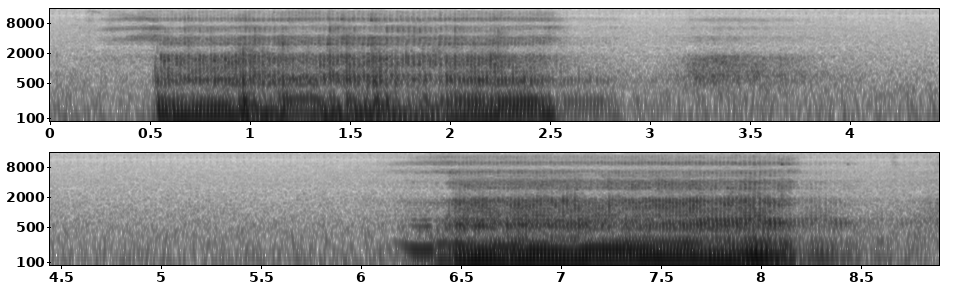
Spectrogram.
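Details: Loud, low, rattling snores in long bursts with quieter gaps between breaths during sleep; ordinary snoring.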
